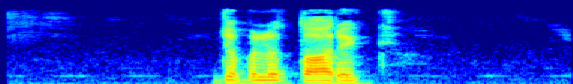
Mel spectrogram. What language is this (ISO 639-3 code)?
urd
